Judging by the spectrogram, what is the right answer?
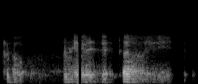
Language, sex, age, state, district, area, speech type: Telugu, male, 18-30, Andhra Pradesh, East Godavari, rural, conversation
